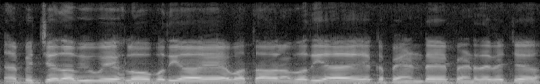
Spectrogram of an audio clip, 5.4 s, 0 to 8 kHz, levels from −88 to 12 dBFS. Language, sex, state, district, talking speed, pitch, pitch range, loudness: Punjabi, male, Punjab, Kapurthala, 190 wpm, 120 Hz, 115-125 Hz, -14 LUFS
